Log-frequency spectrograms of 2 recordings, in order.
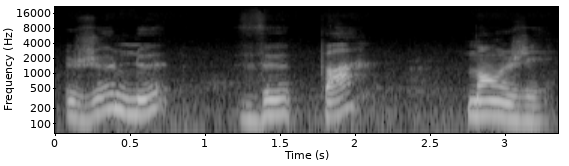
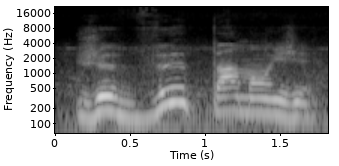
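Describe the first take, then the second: First: The negation word ne is pronounced. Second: The negation word ne is left out. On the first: This is the full written form. "se eu falo assim" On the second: This is everyday native speech. "a gente fala"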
